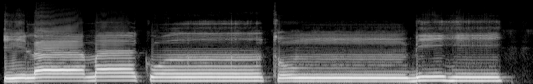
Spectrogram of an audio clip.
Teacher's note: huruf mim sukun bertemu bi, ba ataupun bi, maka kita dengungkan dan kita tahan ya 2-3 harokat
